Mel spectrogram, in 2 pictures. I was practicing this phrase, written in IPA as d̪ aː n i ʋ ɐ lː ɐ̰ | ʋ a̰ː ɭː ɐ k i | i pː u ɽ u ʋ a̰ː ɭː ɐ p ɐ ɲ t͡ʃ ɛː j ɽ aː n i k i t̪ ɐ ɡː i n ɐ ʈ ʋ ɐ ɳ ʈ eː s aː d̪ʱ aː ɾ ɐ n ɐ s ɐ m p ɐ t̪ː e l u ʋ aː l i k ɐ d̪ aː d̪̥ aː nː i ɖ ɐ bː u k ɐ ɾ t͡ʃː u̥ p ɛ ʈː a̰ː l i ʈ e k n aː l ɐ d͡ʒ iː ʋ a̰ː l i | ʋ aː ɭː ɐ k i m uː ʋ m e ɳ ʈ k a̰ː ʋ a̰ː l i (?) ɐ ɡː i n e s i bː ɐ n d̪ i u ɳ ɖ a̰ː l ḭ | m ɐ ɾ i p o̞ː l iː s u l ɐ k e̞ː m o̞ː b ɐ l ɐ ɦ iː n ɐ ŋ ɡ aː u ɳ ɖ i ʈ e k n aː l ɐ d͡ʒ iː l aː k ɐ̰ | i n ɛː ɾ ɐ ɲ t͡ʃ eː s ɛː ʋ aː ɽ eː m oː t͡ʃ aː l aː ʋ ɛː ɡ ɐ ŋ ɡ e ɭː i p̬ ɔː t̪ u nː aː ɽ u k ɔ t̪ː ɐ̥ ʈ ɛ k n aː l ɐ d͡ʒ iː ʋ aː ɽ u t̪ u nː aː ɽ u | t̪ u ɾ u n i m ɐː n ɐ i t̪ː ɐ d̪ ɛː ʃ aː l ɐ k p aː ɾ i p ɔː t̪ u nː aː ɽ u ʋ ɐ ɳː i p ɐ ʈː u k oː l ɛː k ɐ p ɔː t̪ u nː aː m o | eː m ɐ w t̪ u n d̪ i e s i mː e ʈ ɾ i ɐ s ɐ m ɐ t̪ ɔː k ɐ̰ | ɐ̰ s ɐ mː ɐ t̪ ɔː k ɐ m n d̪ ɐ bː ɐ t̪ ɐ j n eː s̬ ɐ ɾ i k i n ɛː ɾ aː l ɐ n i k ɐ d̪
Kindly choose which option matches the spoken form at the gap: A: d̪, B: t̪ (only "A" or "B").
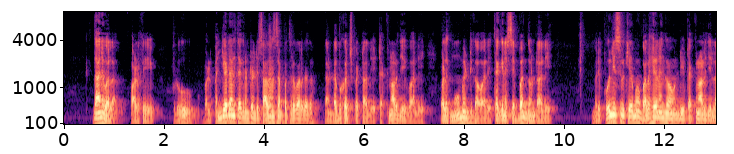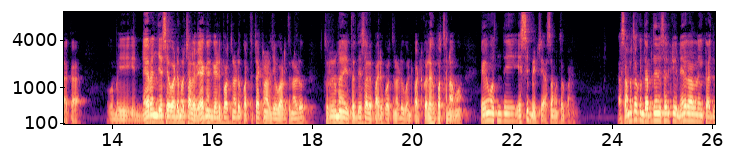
B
